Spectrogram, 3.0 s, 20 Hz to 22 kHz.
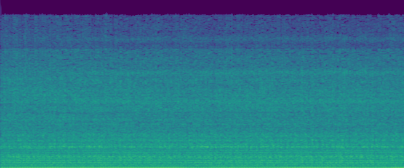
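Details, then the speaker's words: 2012 Toyota Camry 2AR-FE after the upper timing chain guide was replaced to fix a grinding noise: steady, even idle with a smooth low hum and no knocking or grinding. Healthy idle. "That's much better. I like how that sounds"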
